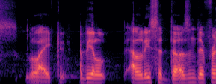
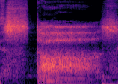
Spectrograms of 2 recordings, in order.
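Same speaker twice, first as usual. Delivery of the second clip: very low, rough voice with British accent. Saying a word in the Aladdin voice another speaker asked for. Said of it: "say stars in that voice for me".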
